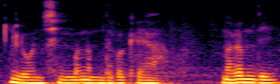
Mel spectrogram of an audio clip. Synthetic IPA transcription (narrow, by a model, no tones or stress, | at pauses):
lonsiŋbɐŋɐmdɐbɐkɐja | mɐɾɐmdi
